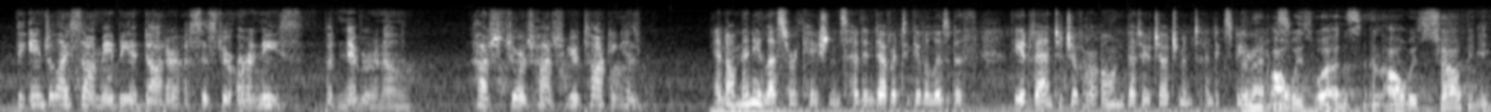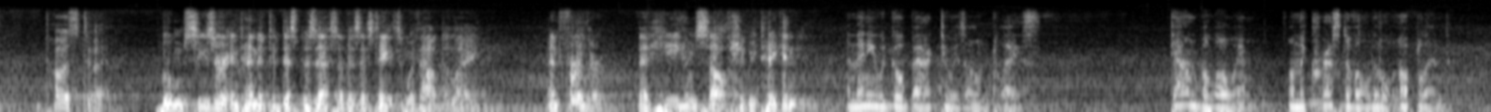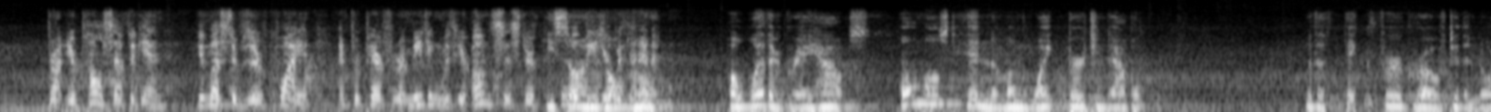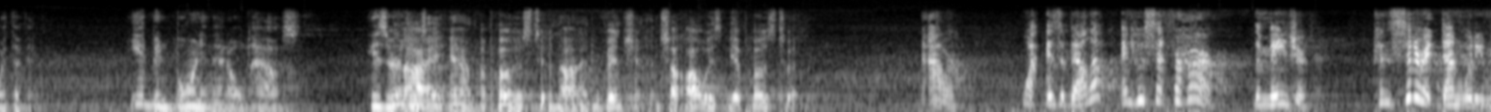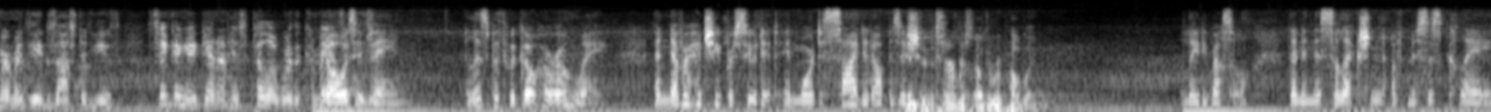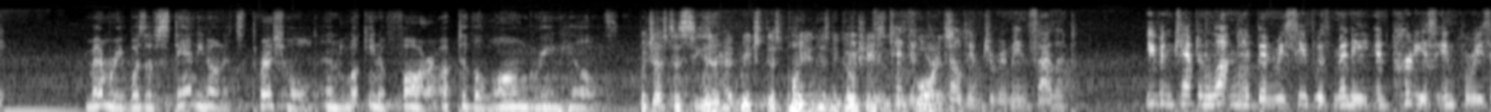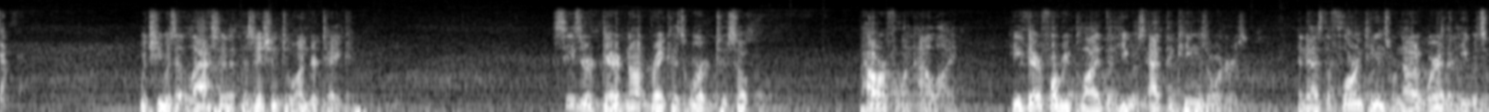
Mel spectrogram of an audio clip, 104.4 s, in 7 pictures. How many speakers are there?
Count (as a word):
five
